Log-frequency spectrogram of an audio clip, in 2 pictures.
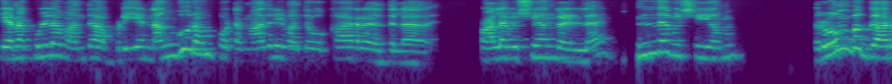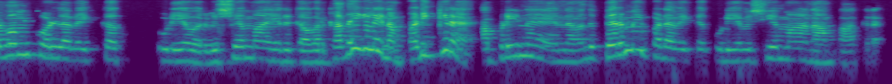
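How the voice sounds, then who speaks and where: A woman storyteller and coach calmly introducing the short story she is about to retell. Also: fairly high pitch. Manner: measured, reflective introduction. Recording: slightly dull lo-fi recording.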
